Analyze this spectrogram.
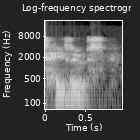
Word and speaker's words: Jesus: by Jessie but his legal name is hey-zeus which is spelt Jesus Jes us and so that's kind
